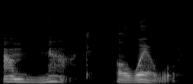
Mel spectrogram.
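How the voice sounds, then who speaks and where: A man acting a bewildered, incredulous captive who insists he is human, in a hushed ASMR roleplay. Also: on the low side, fairly even intonation, a little slow, breathy edge. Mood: incredulous denial. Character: bewildered male captive denying he is a werewolf.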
